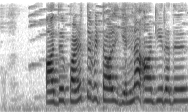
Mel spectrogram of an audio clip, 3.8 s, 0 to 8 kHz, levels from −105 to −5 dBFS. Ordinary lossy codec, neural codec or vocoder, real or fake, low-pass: AAC, 48 kbps; none; real; 7.2 kHz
